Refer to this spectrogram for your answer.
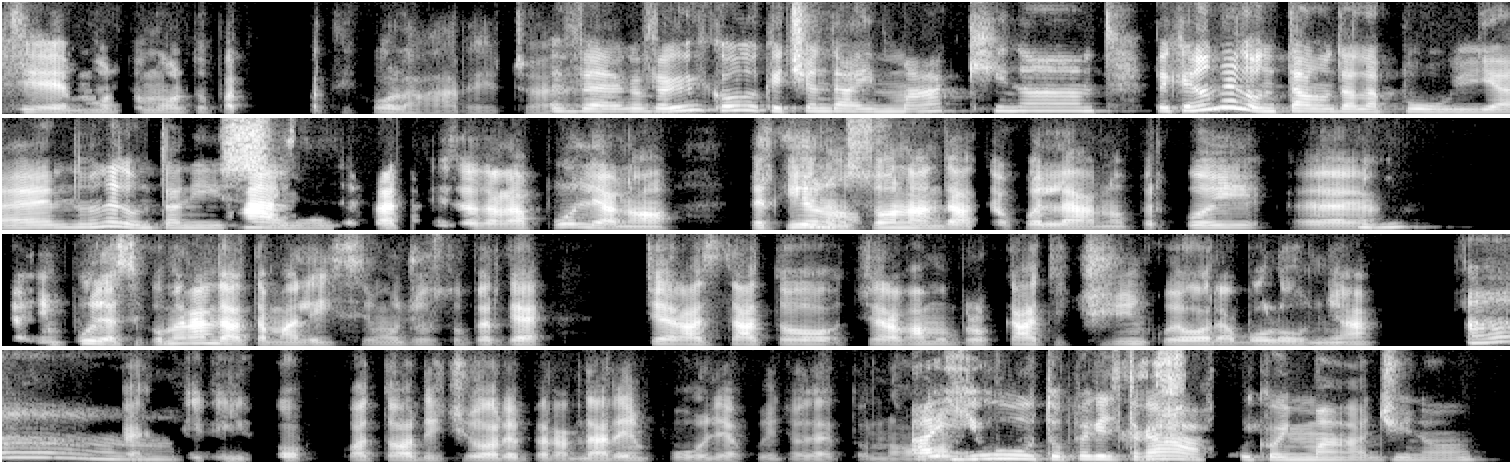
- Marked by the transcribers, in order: "particolare" said as "paticolare"; "cioè" said as "ceh"; tapping; "perché" said as "peché"; distorted speech; "cioè" said as "ceh"; drawn out: "Ah"; chuckle
- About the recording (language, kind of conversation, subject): Italian, unstructured, Qual è il viaggio più bello che hai mai fatto?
